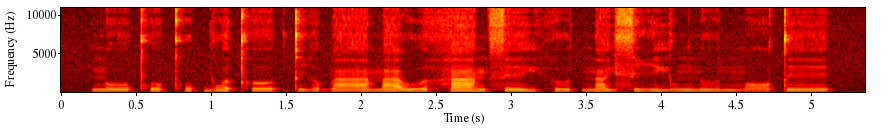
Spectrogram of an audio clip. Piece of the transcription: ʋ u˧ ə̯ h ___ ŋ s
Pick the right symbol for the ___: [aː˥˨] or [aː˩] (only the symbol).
aː˥˨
